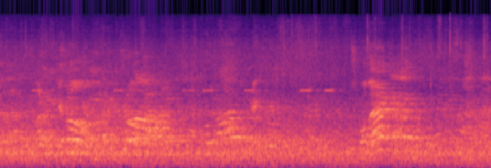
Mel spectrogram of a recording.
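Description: Spectators shout encouragement loudly in an echoing gym.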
